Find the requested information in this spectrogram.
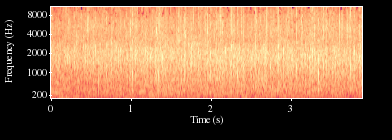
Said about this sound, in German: Und ich denke, wenn er jetzt kommt mit den beiden anderen, Applaus.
